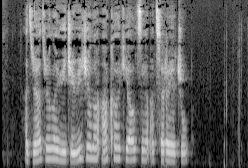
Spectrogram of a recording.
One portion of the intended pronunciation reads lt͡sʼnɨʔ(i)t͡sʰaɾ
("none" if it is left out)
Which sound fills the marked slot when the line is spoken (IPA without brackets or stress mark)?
a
